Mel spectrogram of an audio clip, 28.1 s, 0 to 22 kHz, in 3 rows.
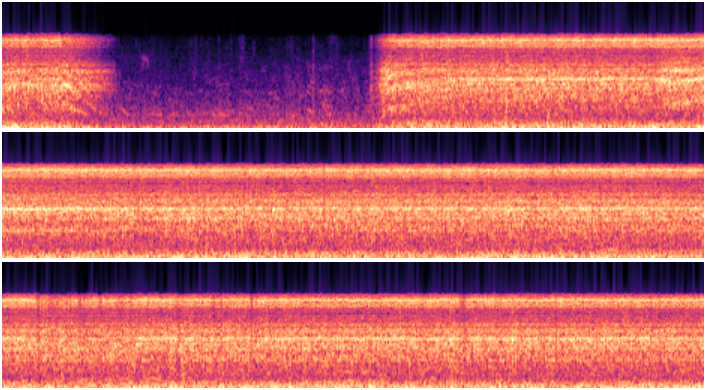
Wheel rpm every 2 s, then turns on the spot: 50, 10, 190, 230, 230, 230, 230, 230, 230, 230, 230, 240, 240, 200.
none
